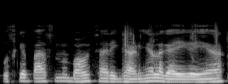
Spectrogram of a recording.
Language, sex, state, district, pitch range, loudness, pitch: Hindi, male, Jharkhand, Garhwa, 130-150 Hz, -16 LUFS, 140 Hz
